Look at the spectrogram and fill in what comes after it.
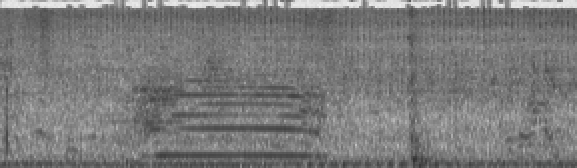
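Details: An enraged cow swimming in water as local residents crowd around gives one long, steady, even-pitched moo lasting over a second, over a constant low rumble.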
